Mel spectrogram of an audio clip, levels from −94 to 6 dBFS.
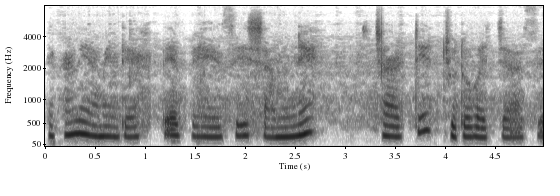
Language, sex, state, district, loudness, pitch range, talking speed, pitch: Bengali, female, Assam, Hailakandi, -16 LUFS, 205-255 Hz, 120 wpm, 220 Hz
